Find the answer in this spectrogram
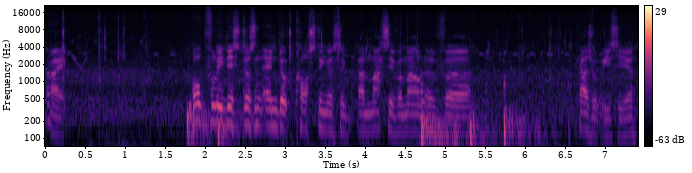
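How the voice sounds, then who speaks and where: Male gameplay commentator, mid-pitched, casual and thinking aloud, with loud game noise and clicks behind him. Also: unhurried, long pauses.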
